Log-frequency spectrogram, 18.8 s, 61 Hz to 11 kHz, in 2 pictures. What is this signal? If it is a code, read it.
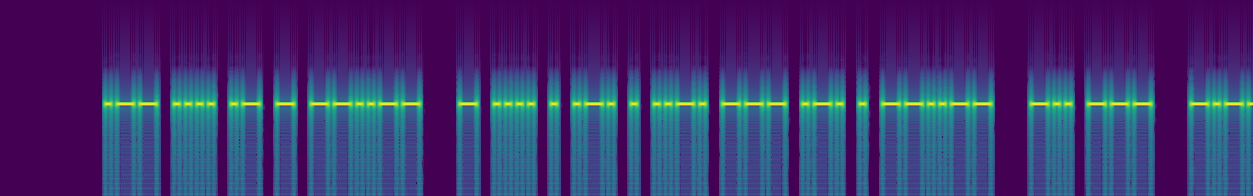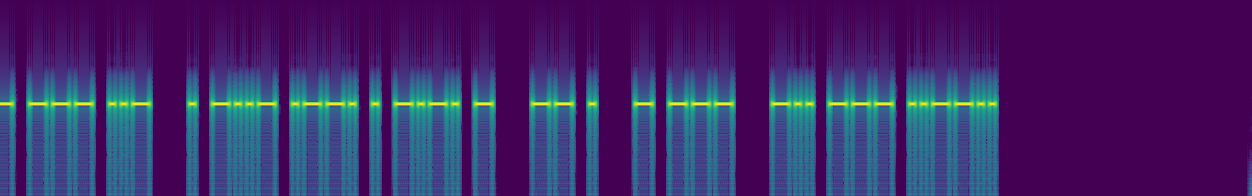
Morse code, heard as a keyed tone, about 28 wpm, 700 Hz. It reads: WHAT, THEREFORE, DO YOU EXPECT ME TO DO?
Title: Sentences from Top 1100 Words 28wpm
